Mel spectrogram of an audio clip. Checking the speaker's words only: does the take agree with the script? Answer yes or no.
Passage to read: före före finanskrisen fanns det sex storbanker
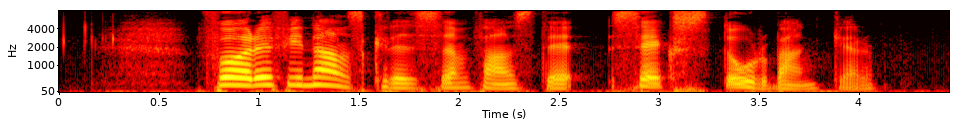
no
